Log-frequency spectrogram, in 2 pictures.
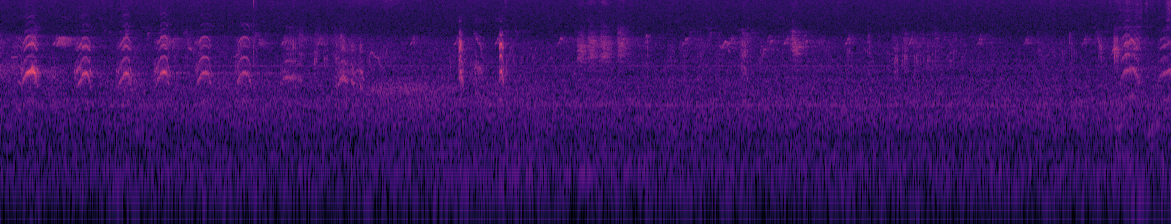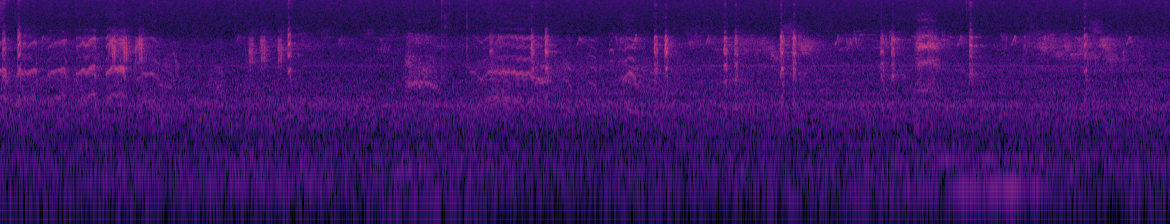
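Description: Wild birds singing and calling in several phrases of short, rapidly repeated high chirping notes, with quieter stretches between.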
